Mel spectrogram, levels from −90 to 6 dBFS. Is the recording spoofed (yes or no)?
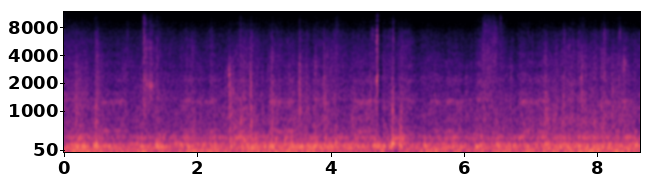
no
